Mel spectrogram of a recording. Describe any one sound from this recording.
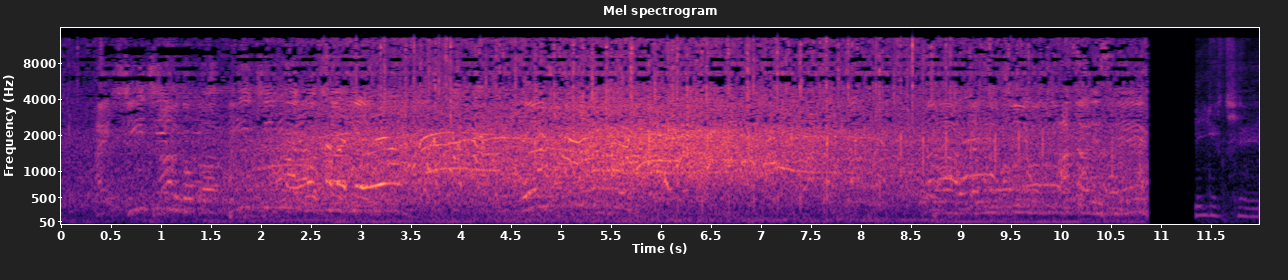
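A large crowd screams and cheers loudly.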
